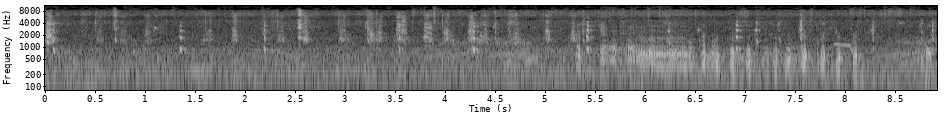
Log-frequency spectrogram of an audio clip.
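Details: Poultry at a zoo yard, where chickens, a duck, geese, turkeys and guineafowl free-range outdoors, clucking and calling in short repeated bursts that build into a louder run of rapid clucks, over a steady background hum.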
